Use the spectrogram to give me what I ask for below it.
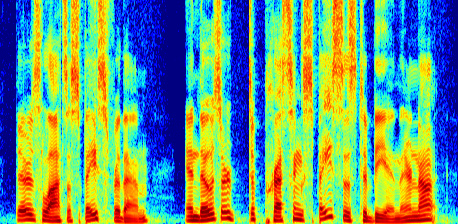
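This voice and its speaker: A man speaks at a fairly quick pace in a fairly high pitch, his intonation lively, on a very clean recording with a silent background. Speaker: podcast host. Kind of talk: casual chat. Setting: studio.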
